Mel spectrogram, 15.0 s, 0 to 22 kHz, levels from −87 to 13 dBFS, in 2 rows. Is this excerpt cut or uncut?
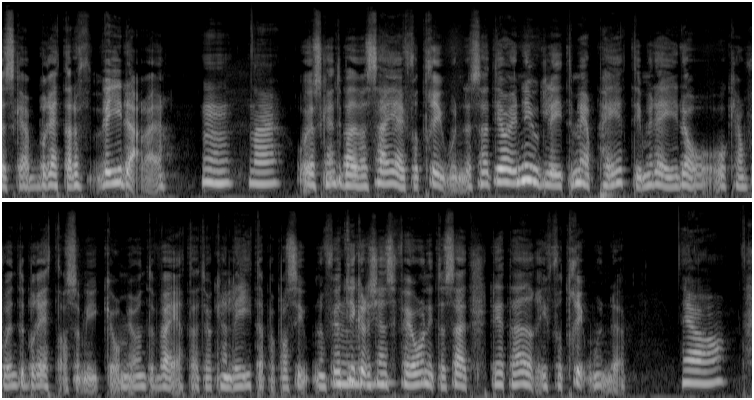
uncut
